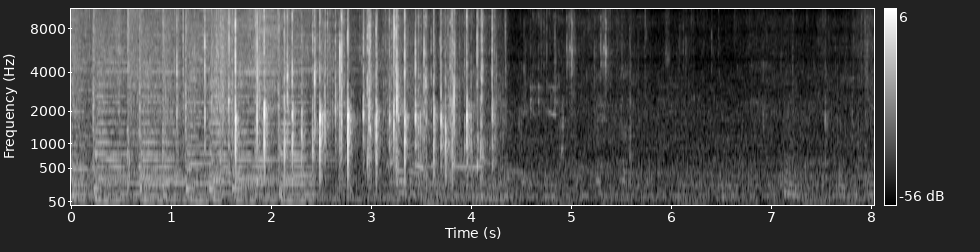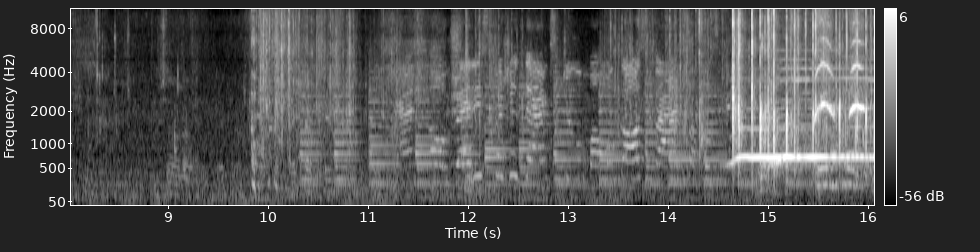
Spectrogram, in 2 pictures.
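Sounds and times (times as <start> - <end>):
music playing: 0.0 - 2.8, 10.3 - 16.0
sharp claps: 0.3 - 4.4, 14.3 - 16.0.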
